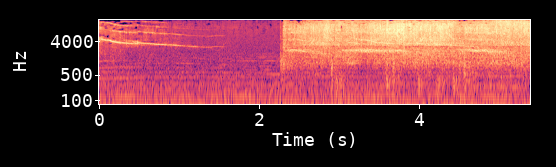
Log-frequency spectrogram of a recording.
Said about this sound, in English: Let me fire up this robot. He says all kinds of patriotic stuff.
